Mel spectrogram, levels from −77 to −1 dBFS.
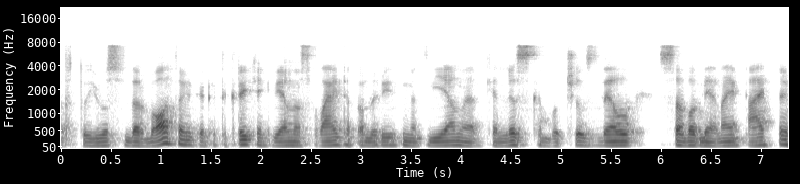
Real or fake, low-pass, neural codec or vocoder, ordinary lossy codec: fake; 7.2 kHz; codec, 16 kHz, 0.8 kbps, ZipCodec; MP3, 64 kbps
